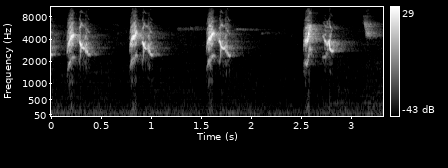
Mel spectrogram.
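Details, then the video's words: Young wild long-tailed shrike, tamed about three months and now vocal: four loud harsh double-noted squawks spaced by short silences. "Burung Cendet Muda Hutan Sudah Jinak Dan Gacor"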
